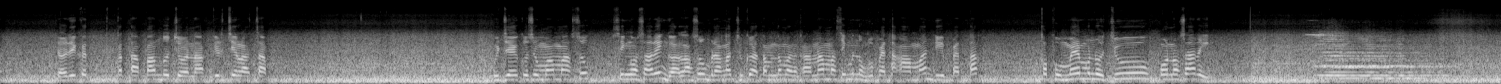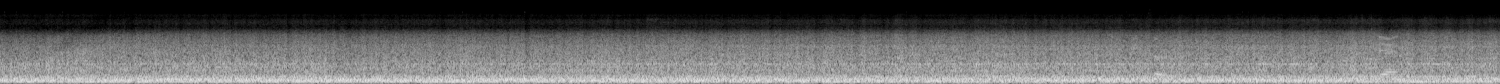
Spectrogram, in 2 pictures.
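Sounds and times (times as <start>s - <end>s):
diesel engine rumble: 0.0s - 30.0s
rail noise: 0.0s - 30.0s
train horn blast: 13.0s - 15.0s.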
